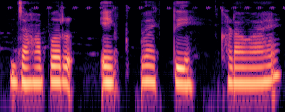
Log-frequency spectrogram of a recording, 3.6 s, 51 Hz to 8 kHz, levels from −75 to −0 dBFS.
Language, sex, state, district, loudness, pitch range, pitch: Hindi, female, Uttar Pradesh, Saharanpur, -17 LUFS, 190-205 Hz, 195 Hz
